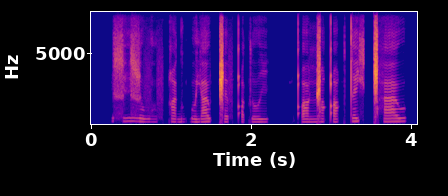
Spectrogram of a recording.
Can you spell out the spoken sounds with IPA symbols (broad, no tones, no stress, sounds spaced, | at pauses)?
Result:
ɬ e̤ ɮ ʊ v ɔ̤ f q e ɡ ʊ k͡p ʊ j a u̯ ǁ ɛ f qʼ ʊ k ɾ ʊ i̯ | qʼ ɔ u̯ ŋ͡ǁ ʊ qʼ a q t ɛ ç ǁʰ a u̯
